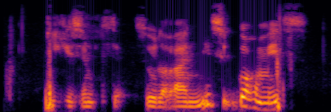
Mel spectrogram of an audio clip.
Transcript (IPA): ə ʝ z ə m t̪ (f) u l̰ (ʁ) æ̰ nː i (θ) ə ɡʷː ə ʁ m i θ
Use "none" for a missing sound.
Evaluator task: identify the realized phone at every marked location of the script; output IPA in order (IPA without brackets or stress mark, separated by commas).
θ, ʁ, s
